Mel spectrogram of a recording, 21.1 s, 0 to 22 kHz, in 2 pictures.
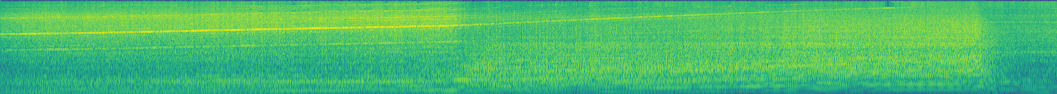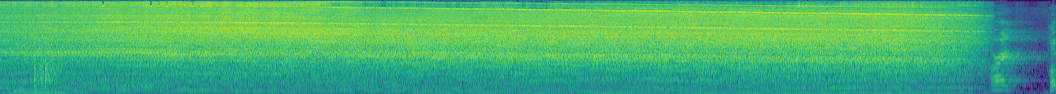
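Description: A 2018 Ford Mustang GT350 with a Gen 5 Whipple supercharger and stock exhaust makes a dyno pull, screaming loud and close as revs climb steadily, shifting up, then easing off into a long, fading coast-down.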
